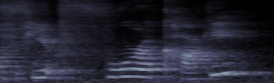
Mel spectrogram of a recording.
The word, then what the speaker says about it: furikake: How do you pronounce that? Gamas? It's gamashio. Gamashio. There's another one that's called furikake.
